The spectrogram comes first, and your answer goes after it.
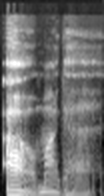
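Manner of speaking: breathless whisper of shock; a stunned whispered "oh my God"; whispered disbelief. Retold or imitated. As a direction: hush it out, appalled. Reacting to the fishnet.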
